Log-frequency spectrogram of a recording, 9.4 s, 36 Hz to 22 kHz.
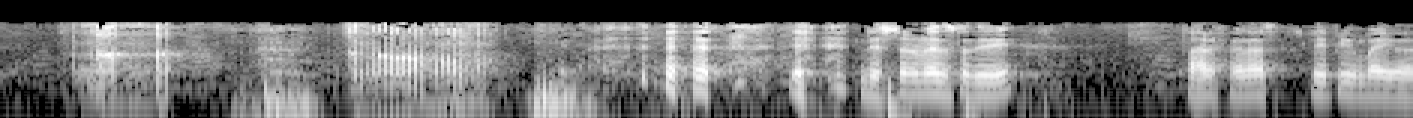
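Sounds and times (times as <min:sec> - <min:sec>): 
voice imitating snoring: 0:00.4 - 0:01.3, 0:02.3 - 0:03.4
snorting sounds: 0:00.4 - 0:03.4
laughter: 0:03.8 - 0:05.8
speech: 0:04.4 - 0:06.9, 0:07.9 - 0:09.4.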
